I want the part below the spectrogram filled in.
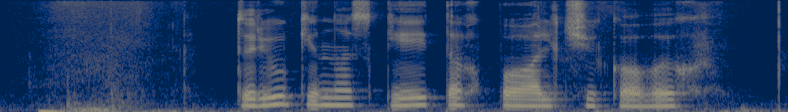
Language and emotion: Russian, sad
